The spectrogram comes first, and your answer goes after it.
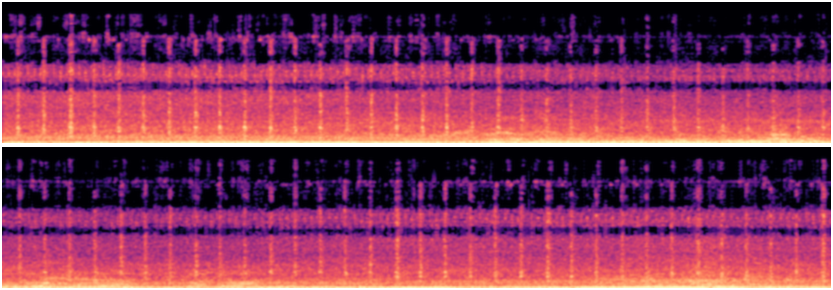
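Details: Honda Civic engine at steady low idle with uneven knocking, roughly four per second; engine knocking, cause unknown.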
